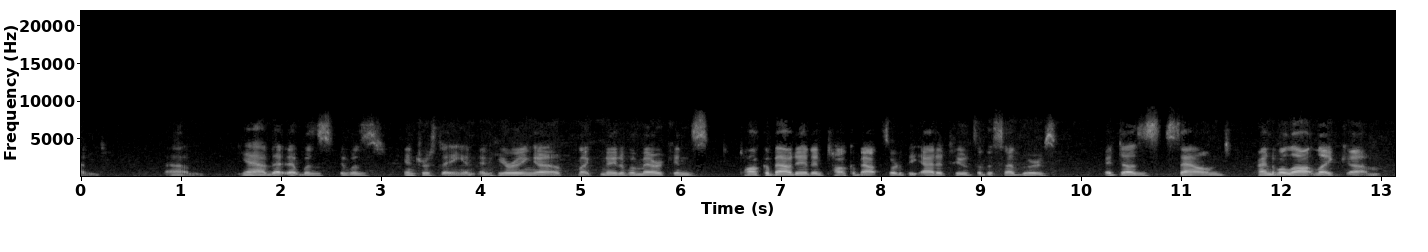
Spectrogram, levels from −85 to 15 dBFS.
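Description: Right at the start, from 0.04 to 0.17 s, there's speech cut by the noise suppressor. The suppressor mistook the opening of the speech for background and pulled it down along with the room noise, by about 12 dB at its deepest, for roughly a tenth of a second in total. So the first sound comes in swallowed and faint before the level recovers, sitting over a gentle room noise and a top end that stops around 8 kHz.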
